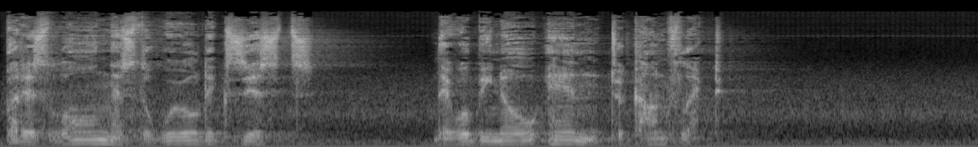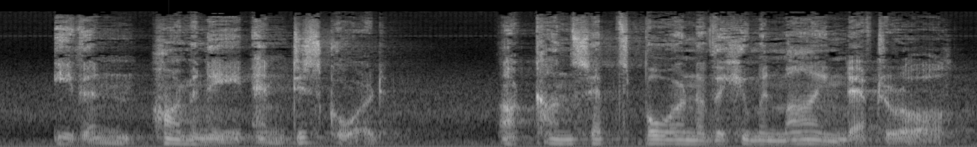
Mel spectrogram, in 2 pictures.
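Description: An actor playing a grave, wistful ancient creator sage in a video game cutscene, speaking in measured, formal phrases. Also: male voice, deep voice. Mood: philosophical, grave. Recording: long cavernous reverb, faint background noise.

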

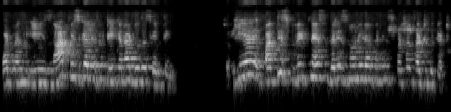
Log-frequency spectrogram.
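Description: A woman's voice: high-pitched, fairly quick. A woman in her fifties with an Indian accent, lecturing an online class in a didactic, repetitive way with questions to students. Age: 50s. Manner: didactic, repeats points, poses questions. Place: small plain room indoors. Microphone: webcam or laptop mic at a distance. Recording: roomy, echoing, dull laptop-mic sound.

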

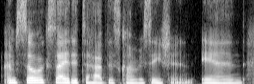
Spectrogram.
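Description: A woman's voice: deep voice, fairly even intonation, a little slow, creaky, no echo, studio quality. Eager, enthusiastic podcast host woman. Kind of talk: scripted intro then casual interview.

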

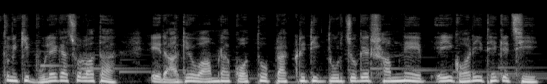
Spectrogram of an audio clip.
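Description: A man voicing a calm, devout village husband in a cartoon, gentle and resigned as he reassures. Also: on the high side, moderate pace, faint music behind, close to an everyday voice. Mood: reassuring. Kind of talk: cartoon voice acting.

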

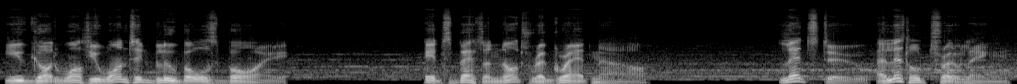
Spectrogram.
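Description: A man voicing a menacing, coldly taunting troll-like monster in a video game, speaking in a slow, ominous, gravelly way. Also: a bass voice, very animated, music in the background, heavily acted. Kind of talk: villain monologue in a rhythm game mod.

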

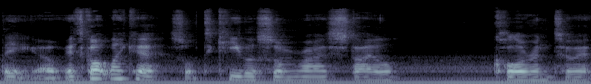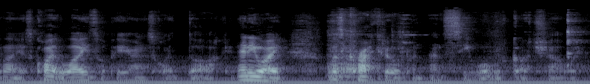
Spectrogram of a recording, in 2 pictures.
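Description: A man's voice: mid-range voice, a little fast, background noise. A young man casually reviewing a beer at home, rambling with lots of ums. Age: young adult. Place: small room indoors.

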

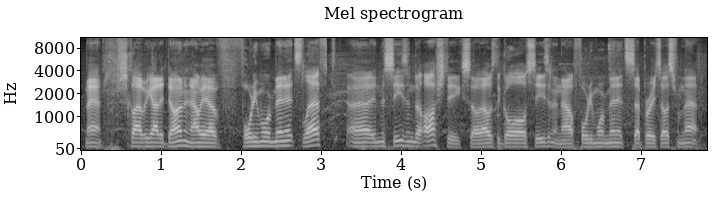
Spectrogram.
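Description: A young basketball player speaking English in a relaxed, casual post-game interview with plenty of fillers, recorded on a handheld mic in an arena. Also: male voice, medium pitch, quick pace, hardly any pauses. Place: indoor arena.

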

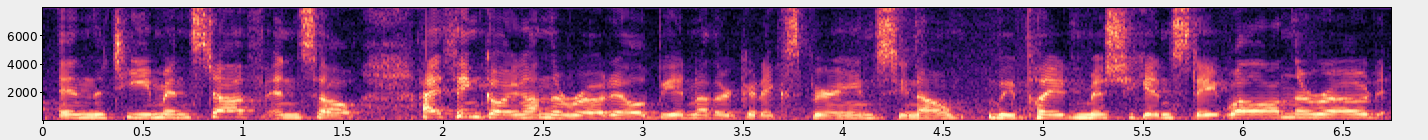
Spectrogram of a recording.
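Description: A woman's voice: medium pitch, fairly bright tone, slight background noise. Upbeat young woman basketball player. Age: young adult. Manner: chatty, upbeat, many "um" and "you know" fillers. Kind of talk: post-game press conference answers. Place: press room in front of a sponsor backdrop. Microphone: desk microphone.

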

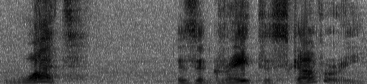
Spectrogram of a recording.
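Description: A man's voice: lowish voice, wildly swooping pitch, creaky, slightly rough, full character voice. Man voicing a fussy, lilting detective. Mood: placid, gently challenging. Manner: precise, deliberate, peppered with French phrases. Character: fussy, placid Belgian male detective, growing old. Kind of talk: audiobook character dialogue.

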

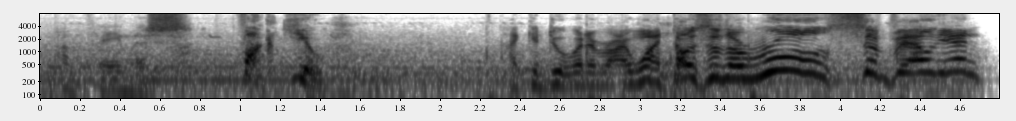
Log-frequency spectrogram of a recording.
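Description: An actor playing a vain, entitled American film star in a satirical video game, pompous, affected and condescending. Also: male voice, very high-pitched, big pitch swings, a little fast, pushed and bright, slight background noise, full character voice. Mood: indignant.

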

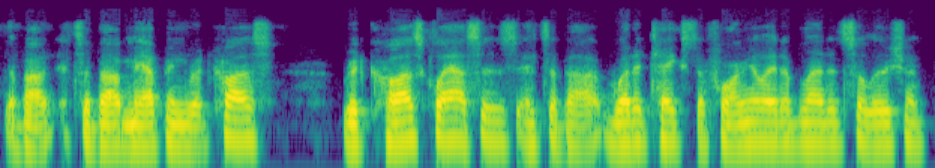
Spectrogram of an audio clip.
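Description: A man's voice: medium pitch, level tone, moderate pace, a little mellow, husky, no room sound. A man with a Chicago accent presenting a webinar over a video call, talking conversationally with fillers and restarts. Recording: muffled video call audio.

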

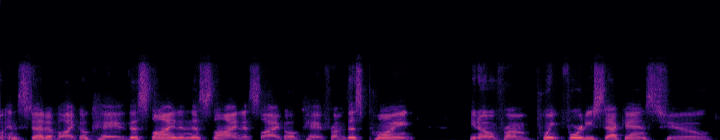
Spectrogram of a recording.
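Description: A middle-aged woman giving casual, explanatory interview answers on a video call, haltingly thinking aloud. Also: medium pitch, fairly bright tone. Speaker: interview guest, audio drama creator. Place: small room at home.

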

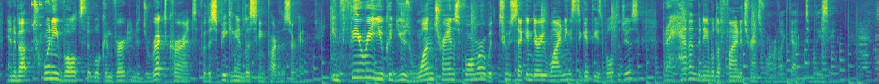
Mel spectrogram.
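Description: A man in his forties with a slightly high-pitched voice speaks as the host of a maker video. His delivery is measured and explanatory, scripted for the camera and picked up on a lapel mic, with prominent music playing behind him. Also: a little mellow. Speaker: host of an electronics build channel. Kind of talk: scripted presenting to camera, explaining a DIY build. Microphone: lapel microphone.

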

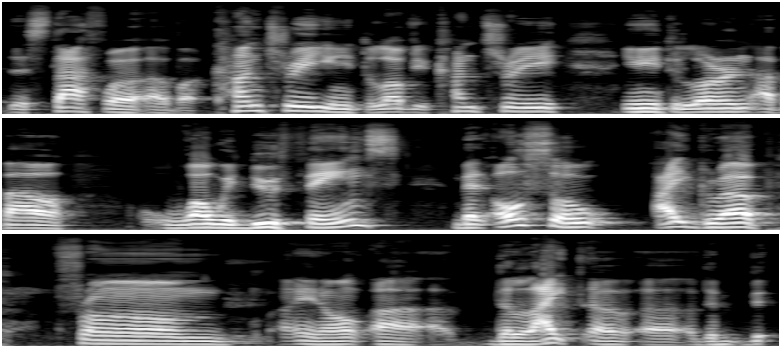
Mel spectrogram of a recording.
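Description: Mexican-accented man, halting casual talk. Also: mid-range voice. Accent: Mexican Spanish. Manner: halting, many restarts and fillers, gestures with hands. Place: small treated home studio, indoors. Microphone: large studio mic on desk.

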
